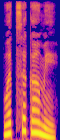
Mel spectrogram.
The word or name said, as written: ವತ್ಸಕಾಮೆ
